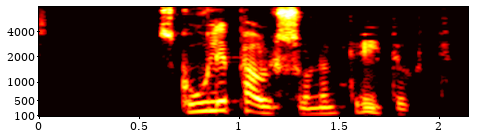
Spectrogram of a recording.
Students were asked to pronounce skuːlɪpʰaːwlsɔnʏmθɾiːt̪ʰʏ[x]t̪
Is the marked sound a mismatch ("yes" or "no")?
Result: no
